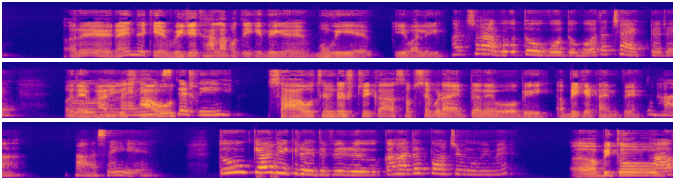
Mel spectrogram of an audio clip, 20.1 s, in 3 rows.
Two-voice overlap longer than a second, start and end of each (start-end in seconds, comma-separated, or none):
7.3-8.6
